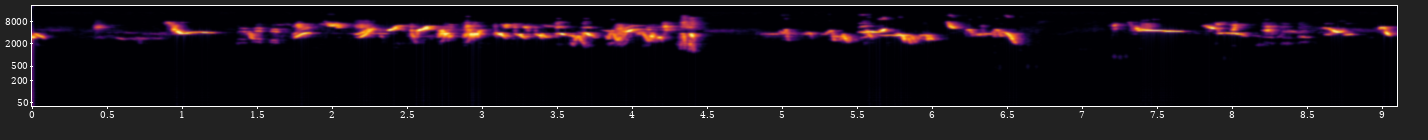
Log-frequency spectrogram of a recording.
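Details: Rapid, rambling high-pitched warbling and twittering from a lesser goldfinch, two long phrases broken by short pauses near the middle and later on.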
